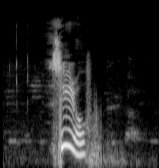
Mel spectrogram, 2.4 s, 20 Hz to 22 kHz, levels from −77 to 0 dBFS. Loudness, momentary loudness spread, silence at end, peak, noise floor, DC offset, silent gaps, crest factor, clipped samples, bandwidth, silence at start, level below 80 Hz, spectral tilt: -12 LUFS; 21 LU; 0.85 s; -2 dBFS; -44 dBFS; under 0.1%; none; 16 dB; under 0.1%; 15 kHz; 0.75 s; -50 dBFS; -2 dB/octave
